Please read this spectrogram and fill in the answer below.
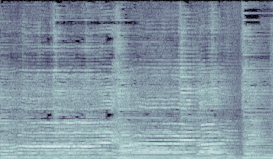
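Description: A man singing a Vietnamese pop ballad in long held notes, with a downward slide in pitch a little before halfway, accompanied by acoustic guitar.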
